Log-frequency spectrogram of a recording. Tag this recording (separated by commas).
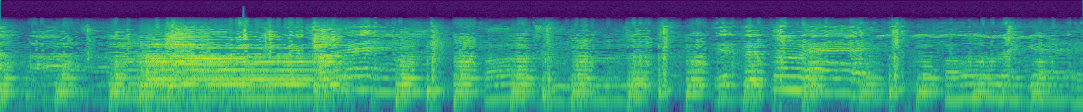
Guitar, Musical instrument, Plucked string instrument, Music, Reggae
